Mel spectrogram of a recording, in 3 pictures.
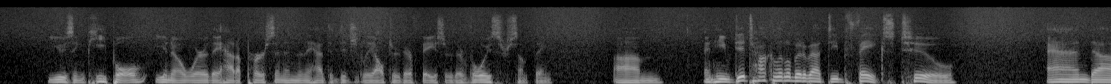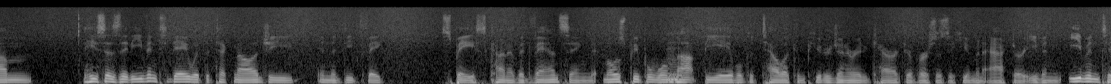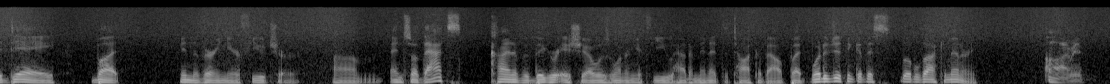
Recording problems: hiss; loud; throughout; 7 dB below the speech

